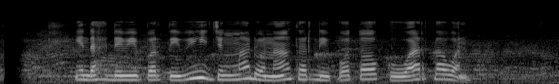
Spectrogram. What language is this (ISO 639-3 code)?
sun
